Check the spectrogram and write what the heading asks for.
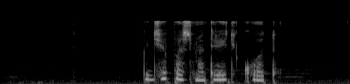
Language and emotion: Russian, sad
